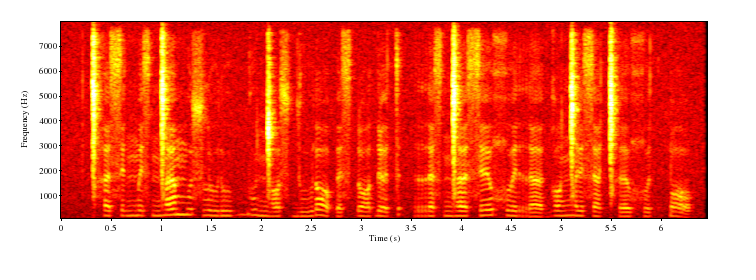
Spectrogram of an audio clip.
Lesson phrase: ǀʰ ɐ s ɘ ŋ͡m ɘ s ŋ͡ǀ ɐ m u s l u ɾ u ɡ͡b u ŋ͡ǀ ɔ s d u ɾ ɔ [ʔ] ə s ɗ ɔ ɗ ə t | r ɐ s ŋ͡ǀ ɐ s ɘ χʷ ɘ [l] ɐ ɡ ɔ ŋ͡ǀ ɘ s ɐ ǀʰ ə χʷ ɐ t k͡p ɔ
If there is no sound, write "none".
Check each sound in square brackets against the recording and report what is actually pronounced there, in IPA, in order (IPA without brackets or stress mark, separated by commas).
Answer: ʔ, r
